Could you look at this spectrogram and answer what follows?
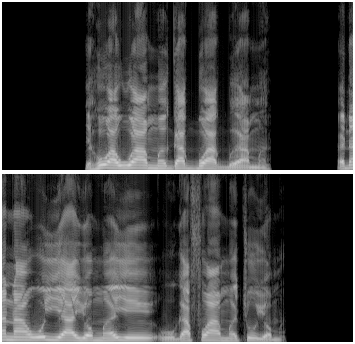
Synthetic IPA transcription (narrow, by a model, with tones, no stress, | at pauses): je˨ɦo˦wa˦˨wu˦a˦mɛ̃˨ɡa˦ɡ͡bɔ˦a˨ɡ͡bɛ˨a˨mɛ̰̃˨ | ɛ˦nã˦nã˦wo˦ji˦a˨jɔ˨mɛ̃˨e˦jɛ˦wo˨ɡa˦fɔ̃˦a˨mɛ̃˨t͡ʃo˦jɔ˨mɛ̰̃˨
